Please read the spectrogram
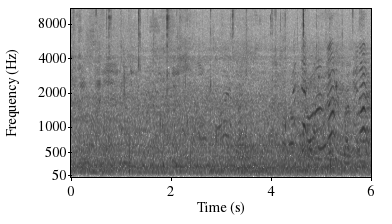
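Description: Youth soccer game ambience: children's and spectators' voices calling out across the field, growing louder in the last couple of seconds, over a steady outdoor background hiss. A few short, sharp taps are heard.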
